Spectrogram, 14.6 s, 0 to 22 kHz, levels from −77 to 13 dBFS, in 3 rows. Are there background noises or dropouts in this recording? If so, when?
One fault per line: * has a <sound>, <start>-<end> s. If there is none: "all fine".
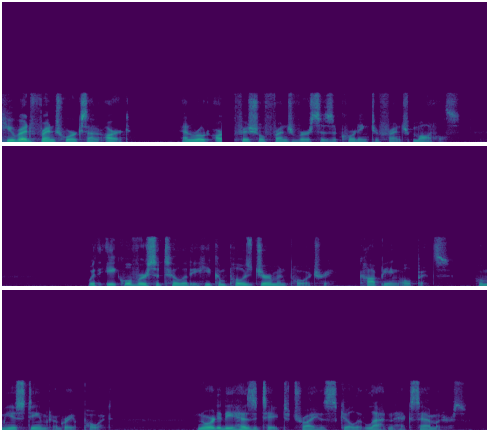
* has a dropout, 2.2-2.3 s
